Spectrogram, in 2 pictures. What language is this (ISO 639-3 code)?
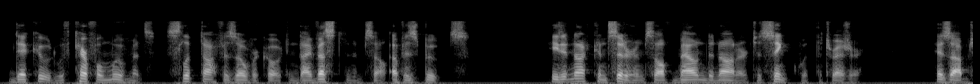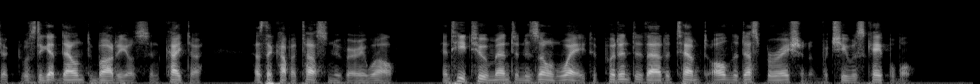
eng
